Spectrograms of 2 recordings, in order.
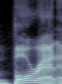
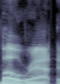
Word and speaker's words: Borat: Speaking of pronunciation, the Borat episode also made me scream on an airplane. That was, for a refresher, that's when Josh said Bo-rat instead of Borat.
